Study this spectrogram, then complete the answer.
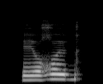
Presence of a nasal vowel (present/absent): absent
